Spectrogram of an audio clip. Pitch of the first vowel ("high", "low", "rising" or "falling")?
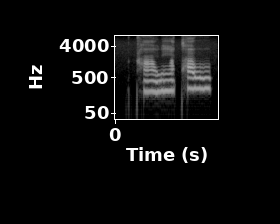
low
